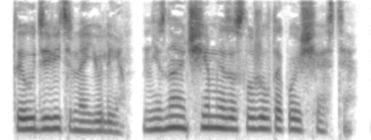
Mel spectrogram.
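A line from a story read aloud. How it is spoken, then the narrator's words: Quiet. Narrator (Russian): тихо сказал Эмилий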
